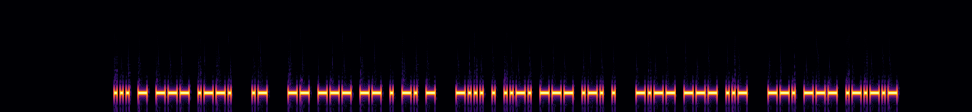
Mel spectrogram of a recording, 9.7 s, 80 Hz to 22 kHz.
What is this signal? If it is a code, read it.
Morse code, heard as a keyed tone, about 37 wpm, 700 Hz. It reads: STOP A MOMENT BEFORE YOU GO.
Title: Sentences from Top 1000 Words - Review Part 1 - 40wpm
